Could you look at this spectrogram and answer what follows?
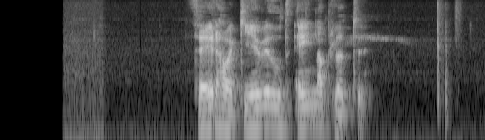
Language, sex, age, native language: Icelandic, male, 20-29, Icelandic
